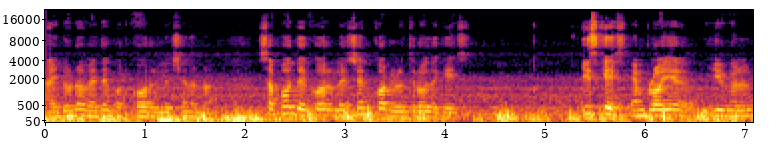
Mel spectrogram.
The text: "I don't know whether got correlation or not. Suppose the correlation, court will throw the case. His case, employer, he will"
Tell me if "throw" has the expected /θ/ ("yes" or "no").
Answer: no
